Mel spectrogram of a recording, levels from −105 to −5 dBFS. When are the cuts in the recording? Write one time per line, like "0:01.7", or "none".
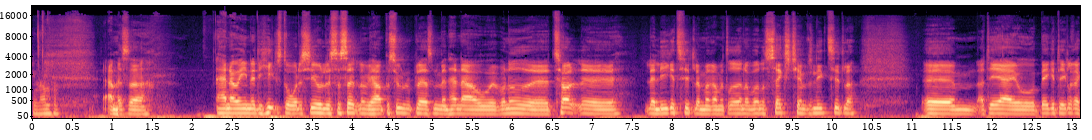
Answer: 0:01.1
